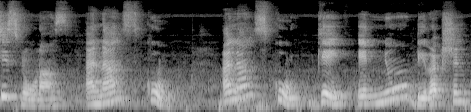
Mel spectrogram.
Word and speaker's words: Annales: How to pronounce Annales?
